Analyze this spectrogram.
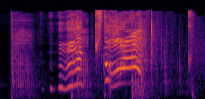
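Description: A young boy cries out in alarm.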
